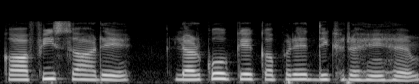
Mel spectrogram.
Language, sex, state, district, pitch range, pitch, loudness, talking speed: Hindi, female, Bihar, Patna, 210-230 Hz, 220 Hz, -16 LUFS, 115 wpm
